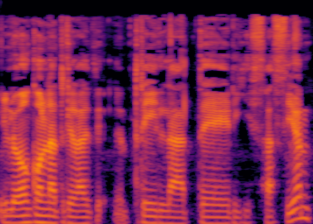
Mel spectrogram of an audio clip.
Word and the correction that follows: trilateración: trilateración, ¿cómo se dice? Trilateración, sí.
